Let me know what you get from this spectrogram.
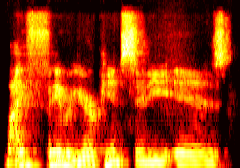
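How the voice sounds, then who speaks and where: A man's voice: fairly low pitch, moderate pace, darkish tone, rough recording. A man speaking as a podcast guest and real estate investor, answering conversationally.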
